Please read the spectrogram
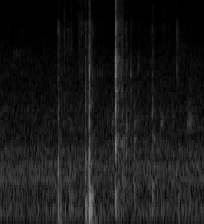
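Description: A few small clicks and a light knock as a clear acrylic stamp block with a mounted rubber stamp is set down on a stamping mat and a marker is picked up. The sharpest click comes just past the middle.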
